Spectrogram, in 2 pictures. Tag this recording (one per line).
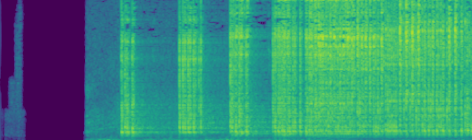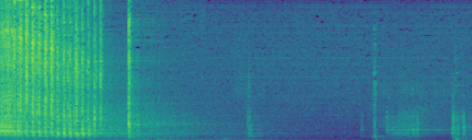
Fail
Fan
Propeller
